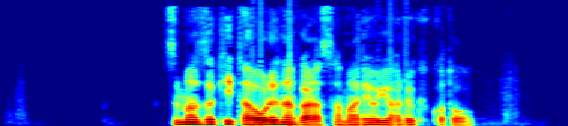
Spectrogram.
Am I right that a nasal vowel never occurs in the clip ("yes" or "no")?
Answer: yes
